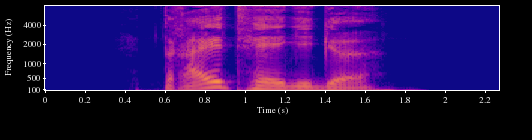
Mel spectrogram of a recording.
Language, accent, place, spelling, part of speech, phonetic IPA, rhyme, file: German, Germany, Berlin, dreitägige, adjective, [ˈdʁaɪ̯ˌtɛːɡɪɡə], -aɪ̯tɛːɡɪɡə, De-dreitägige.ogg
- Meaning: inflection of dreitägig: 1. strong/mixed nominative/accusative feminine singular 2. strong nominative/accusative plural 3. weak nominative all-gender singular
